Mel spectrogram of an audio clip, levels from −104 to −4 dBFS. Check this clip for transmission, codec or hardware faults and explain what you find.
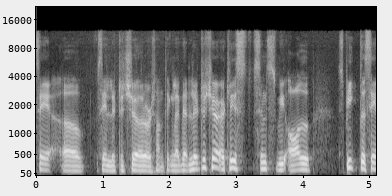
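One hardware fault runs through the whole speech clip. The room noise sits about 39 dB below the speech.

Gain pumping, throughout: the level swings by roughly 5 dB, likely from over-high input gain reined in by a fast limiter on each loud sound, squashing dynamics.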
